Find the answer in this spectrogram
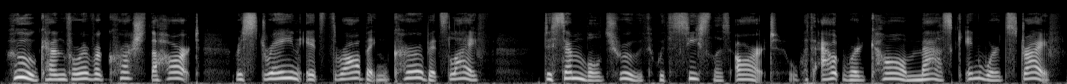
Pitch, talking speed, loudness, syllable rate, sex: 235 Hz, 135 wpm, -19 LUFS, 3.6 syllables/s, female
